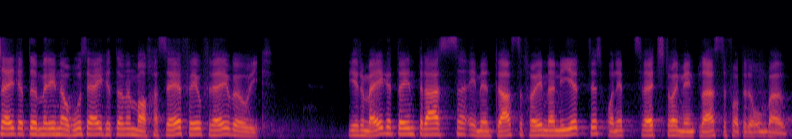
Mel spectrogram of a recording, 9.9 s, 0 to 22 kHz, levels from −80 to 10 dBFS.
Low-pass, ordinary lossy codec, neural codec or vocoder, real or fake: 7.2 kHz; none; codec, 16 kHz, 0.5 kbps, FunCodec, trained on Chinese and English, 25 frames a second; fake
